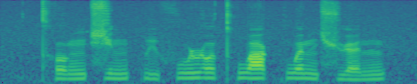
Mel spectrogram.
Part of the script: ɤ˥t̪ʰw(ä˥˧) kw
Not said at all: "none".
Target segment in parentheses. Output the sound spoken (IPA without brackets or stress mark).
ä˥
